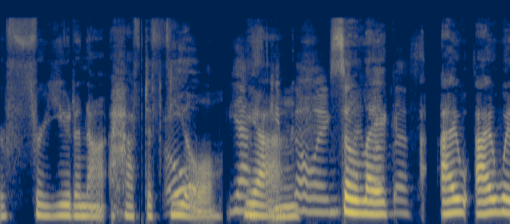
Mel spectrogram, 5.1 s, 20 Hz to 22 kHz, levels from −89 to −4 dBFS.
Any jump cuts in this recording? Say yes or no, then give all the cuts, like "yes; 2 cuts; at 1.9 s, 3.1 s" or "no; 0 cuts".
yes; 1 cut; at 2.2 s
